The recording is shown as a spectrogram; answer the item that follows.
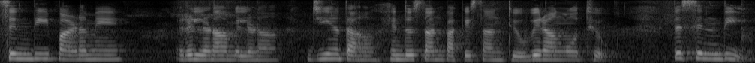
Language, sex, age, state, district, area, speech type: Sindhi, female, 45-60, Maharashtra, Mumbai Suburban, urban, spontaneous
